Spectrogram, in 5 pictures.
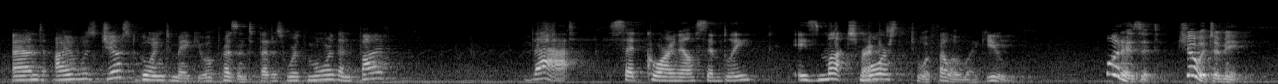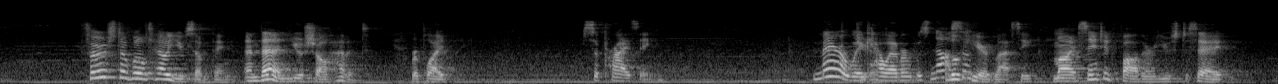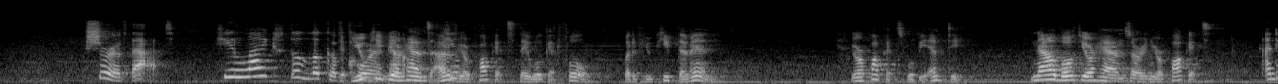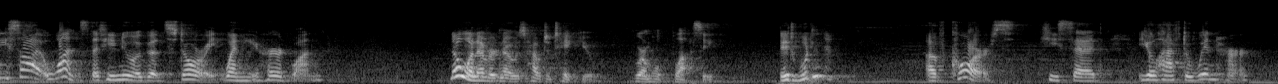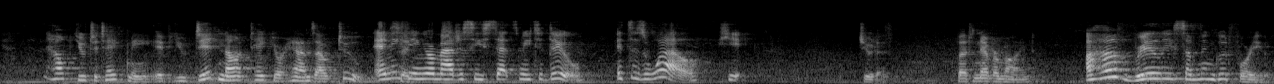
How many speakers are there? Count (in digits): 2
